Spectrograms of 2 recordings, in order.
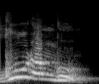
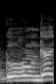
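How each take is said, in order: First: Bengali pronunciation ending in an o-like sound. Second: Standard pronunciation ending in an a sound. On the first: "ils disent Gourangu" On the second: "au lieu de dire Goranga"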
